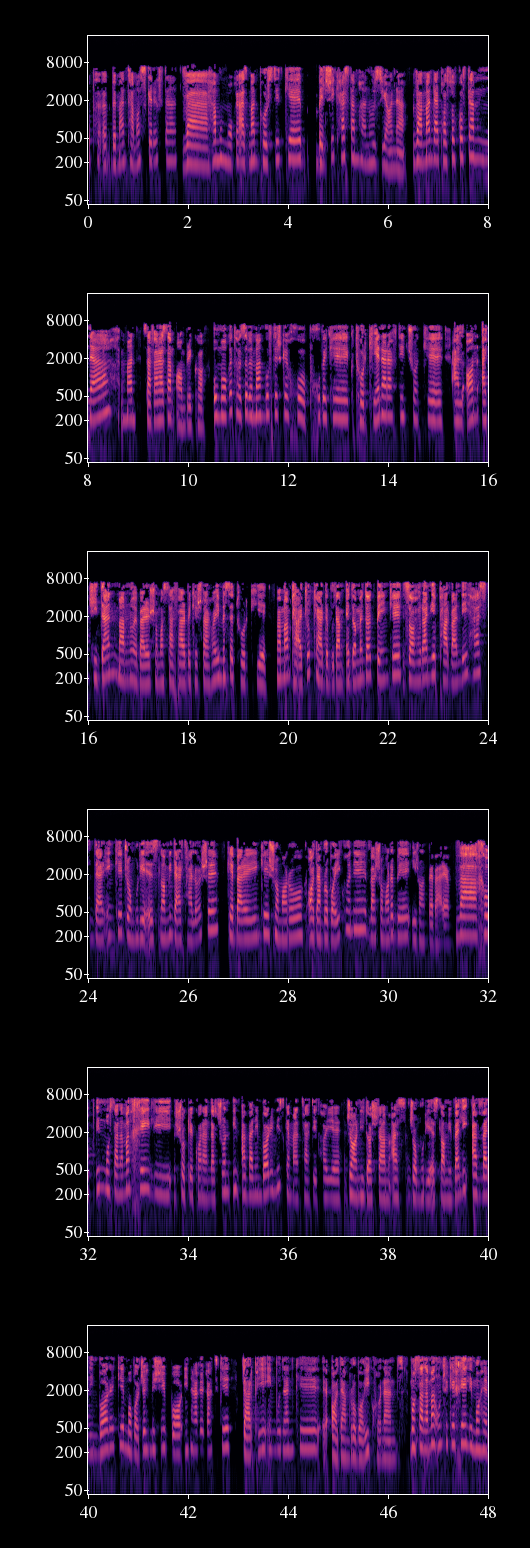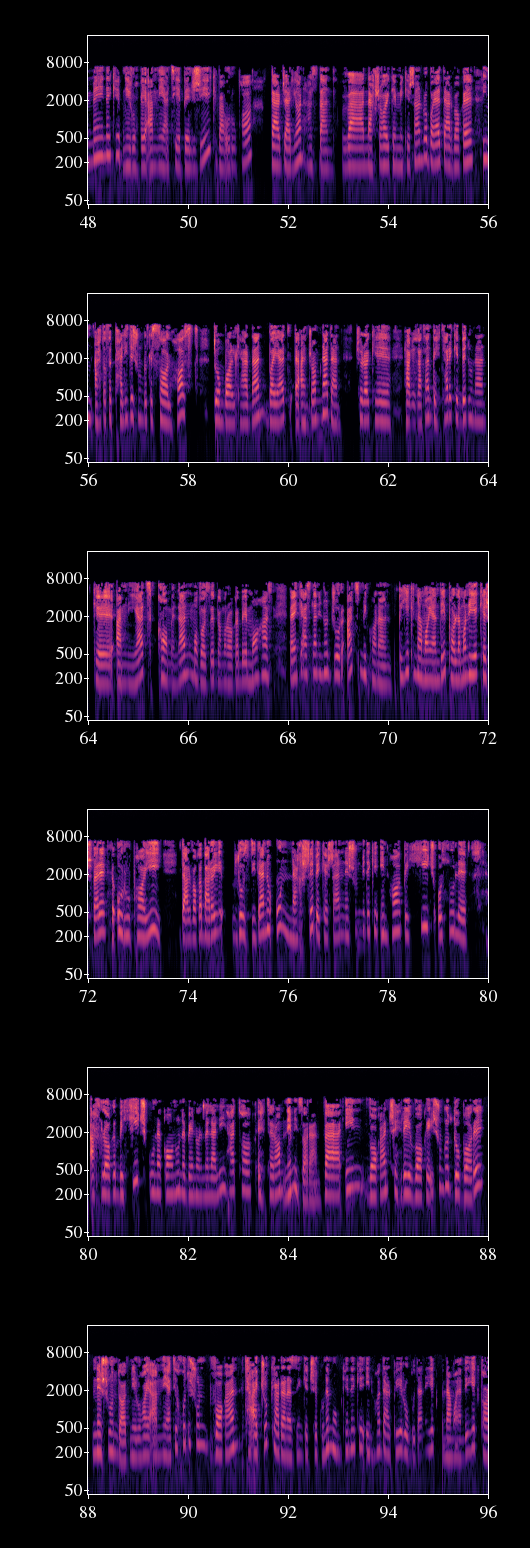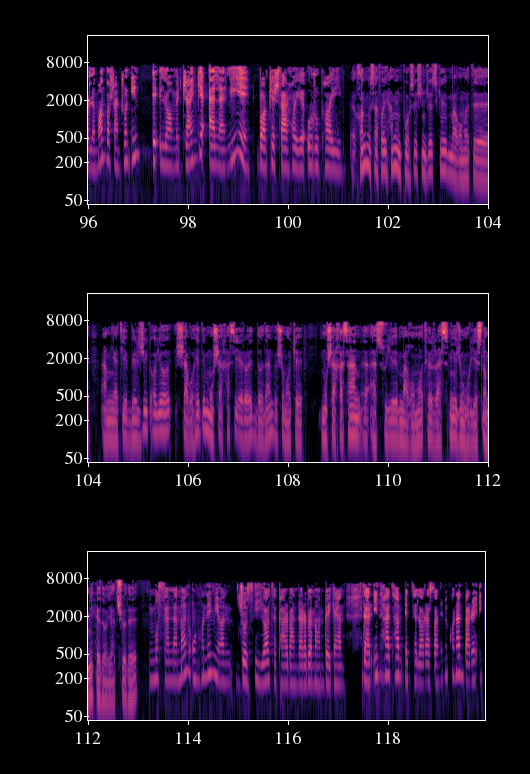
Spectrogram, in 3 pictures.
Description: دریا صفایی در گفت‌وگو با رادیو فردا نخست از جزئیات هشدار پلیس بلژیک به او در رابطه با این تهدید می‌گوید.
